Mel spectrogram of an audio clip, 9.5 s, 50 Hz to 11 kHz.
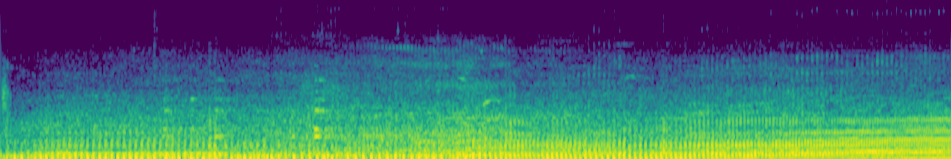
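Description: Suzuki Gixxer 155fi motorcycle engine running steadily up close, a loud even thrum with a slight rise toward the end as gears are worked.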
